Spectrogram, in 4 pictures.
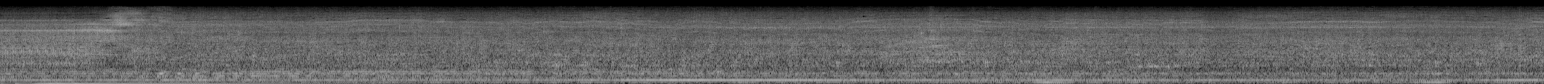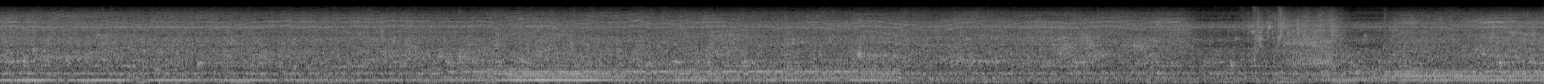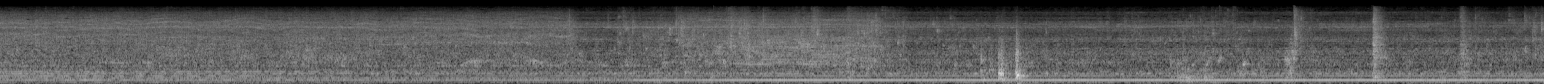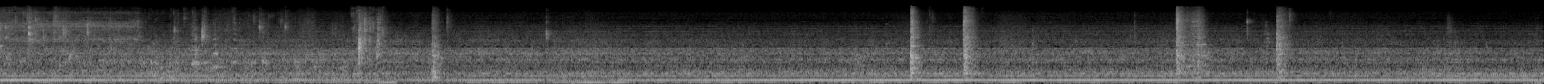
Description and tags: Bathroom Set Noise 2
Random bathroom set noise. Recorded with Edirol R-1 & Sennheiser ME66.
bath, bathroom, brushing, brushing-teeth, electric, electrical, electrical-toothbrush, laundry, machine, mechanical, room, set-noise, spit, spit-out, spit-out-water, spitting, tap, teeth, towel, washing, water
